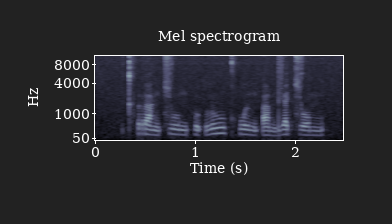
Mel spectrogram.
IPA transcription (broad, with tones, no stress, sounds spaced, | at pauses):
kʰ r a˨˩ ŋ t͡ɕ uː˨˩ ŋ h u˨˩ ʔ l uː˥˩ kʰ w ɯ˨˩ ŋ ʔ a˨˩ m d i˦˥ a̯ t͡ɕ o˧ m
